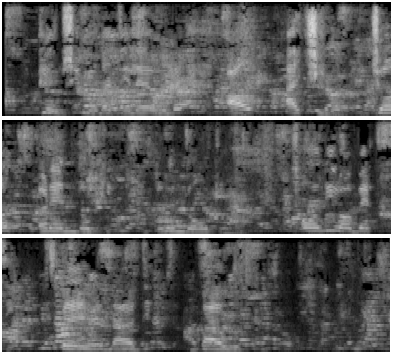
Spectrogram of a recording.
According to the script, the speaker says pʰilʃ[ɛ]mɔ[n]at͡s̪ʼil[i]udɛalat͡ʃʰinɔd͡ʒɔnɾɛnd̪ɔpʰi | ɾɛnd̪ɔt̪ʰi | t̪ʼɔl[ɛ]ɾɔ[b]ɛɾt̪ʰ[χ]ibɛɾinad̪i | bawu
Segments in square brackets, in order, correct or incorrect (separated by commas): incorrect, correct, incorrect, incorrect, correct, incorrect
